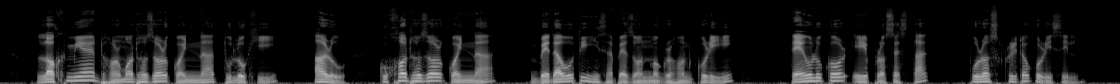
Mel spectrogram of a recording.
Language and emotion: Assamese, neutral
